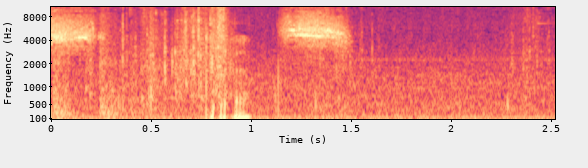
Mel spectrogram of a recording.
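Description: A rifle is lowered and swapped with a short metallic clatter.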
